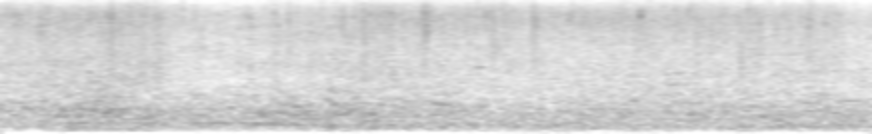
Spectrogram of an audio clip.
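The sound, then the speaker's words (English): Lower-fat burgers sizzle on a grill in a steady, bright hiss, broken by scattered small pops and crackles, continuous and fairly loud throughout with no voices. “We've got a lady here. Just they're sizzling away.”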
